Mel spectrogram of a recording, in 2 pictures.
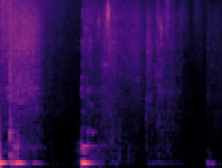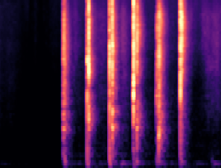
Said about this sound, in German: nein, du klatscht dir auf den Arsch. Ach, mit Warte, der Hand. Ich demonstriere.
